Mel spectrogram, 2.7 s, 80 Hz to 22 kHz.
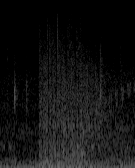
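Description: Rapid semi-automatic rifle fire from a scout rifle with an ACOG scope in Call of Duty: Modern Warfare 3, a dense burst of overlapping shots starting about a third of the way in and running to the end, loud against busy game noise.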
